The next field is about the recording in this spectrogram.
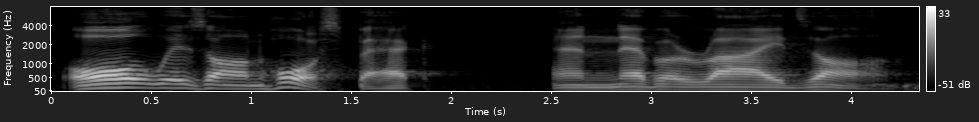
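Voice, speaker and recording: A man voicing an exasperated, wry messenger from a classic book, with emphatic, drawn-out delivery. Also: sits low, animated, mellow, clear, resonant tone.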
